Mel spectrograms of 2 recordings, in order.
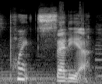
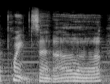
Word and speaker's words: poinsettia: Yes, poinsettia. Not a poinsettia. It's a poinsettia.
